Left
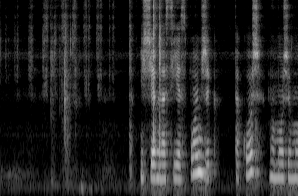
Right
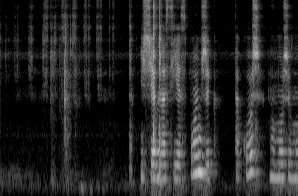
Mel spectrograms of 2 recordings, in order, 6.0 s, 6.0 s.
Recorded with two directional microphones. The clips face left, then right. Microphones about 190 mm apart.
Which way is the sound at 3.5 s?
50° left (ahead or behind).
